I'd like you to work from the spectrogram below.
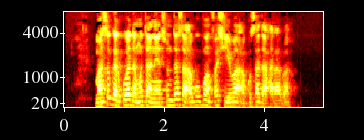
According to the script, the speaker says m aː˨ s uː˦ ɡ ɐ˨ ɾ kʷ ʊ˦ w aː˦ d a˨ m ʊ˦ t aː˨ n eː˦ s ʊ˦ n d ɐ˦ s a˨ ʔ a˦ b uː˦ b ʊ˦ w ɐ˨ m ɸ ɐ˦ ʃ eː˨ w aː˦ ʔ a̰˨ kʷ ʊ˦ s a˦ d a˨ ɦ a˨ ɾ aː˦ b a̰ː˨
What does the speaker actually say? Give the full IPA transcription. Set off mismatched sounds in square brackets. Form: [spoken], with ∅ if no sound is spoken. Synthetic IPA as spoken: m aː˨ s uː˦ ɡ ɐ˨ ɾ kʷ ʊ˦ w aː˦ d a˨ m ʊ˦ t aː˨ n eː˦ s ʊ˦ n d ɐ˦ s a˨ ʔ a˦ b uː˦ b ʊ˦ w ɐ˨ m ɸ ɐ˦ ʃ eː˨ w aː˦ ʔ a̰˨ kʷ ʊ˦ s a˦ d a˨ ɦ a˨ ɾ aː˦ b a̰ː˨

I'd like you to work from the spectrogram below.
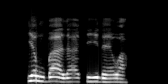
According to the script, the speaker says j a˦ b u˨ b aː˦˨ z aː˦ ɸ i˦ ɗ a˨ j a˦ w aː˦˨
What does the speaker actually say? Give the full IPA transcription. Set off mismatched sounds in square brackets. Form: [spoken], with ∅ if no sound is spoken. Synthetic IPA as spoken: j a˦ [w] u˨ b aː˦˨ z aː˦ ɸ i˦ [d] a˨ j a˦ w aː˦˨

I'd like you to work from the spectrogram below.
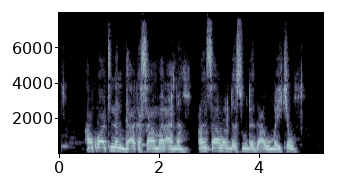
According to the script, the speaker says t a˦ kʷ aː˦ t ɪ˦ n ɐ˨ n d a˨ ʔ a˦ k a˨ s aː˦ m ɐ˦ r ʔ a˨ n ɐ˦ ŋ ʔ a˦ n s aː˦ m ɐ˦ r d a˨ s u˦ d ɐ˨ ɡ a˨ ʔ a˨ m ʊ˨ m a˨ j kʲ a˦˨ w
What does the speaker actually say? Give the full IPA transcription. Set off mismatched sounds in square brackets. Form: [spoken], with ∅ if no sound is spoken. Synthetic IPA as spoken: [ʔ] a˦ kʷ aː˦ t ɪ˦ n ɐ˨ n d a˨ ʔ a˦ k a˨ s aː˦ m ɐ˦ r ʔ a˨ n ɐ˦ ŋ ʔ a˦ n s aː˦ m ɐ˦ r d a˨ s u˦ d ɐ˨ ɡ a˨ ʔ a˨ [b] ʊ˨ m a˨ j kʲ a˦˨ w

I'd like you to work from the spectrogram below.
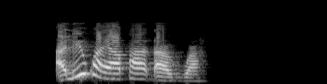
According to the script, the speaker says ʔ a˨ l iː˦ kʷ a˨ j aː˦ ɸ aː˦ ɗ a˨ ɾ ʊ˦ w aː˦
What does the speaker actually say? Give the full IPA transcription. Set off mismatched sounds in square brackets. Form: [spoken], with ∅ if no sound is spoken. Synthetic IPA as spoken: ʔ a˨ l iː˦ kʷ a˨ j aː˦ ɸ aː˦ ɗ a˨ [ɽ] ʊ˦ w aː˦

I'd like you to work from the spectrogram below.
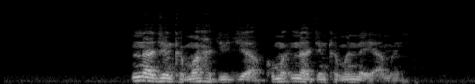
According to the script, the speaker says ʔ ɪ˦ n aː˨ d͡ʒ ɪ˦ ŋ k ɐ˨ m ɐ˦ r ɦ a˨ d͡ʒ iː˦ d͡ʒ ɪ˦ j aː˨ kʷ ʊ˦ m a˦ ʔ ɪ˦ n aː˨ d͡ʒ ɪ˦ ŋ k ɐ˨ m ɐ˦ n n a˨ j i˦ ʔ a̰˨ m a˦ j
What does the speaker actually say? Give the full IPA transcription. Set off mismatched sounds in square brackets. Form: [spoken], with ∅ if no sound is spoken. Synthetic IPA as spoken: ʔ ɪ˦ n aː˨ d͡ʒ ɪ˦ ŋ k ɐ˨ m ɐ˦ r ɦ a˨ d͡ʒ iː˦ d͡ʒ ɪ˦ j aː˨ kʷ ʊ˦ m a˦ ʔ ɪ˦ n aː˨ d͡ʒ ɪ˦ ŋ k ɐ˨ m ɐ˦ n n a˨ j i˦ ʔ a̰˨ m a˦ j

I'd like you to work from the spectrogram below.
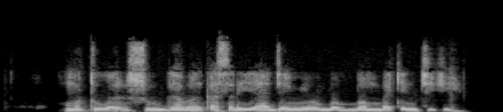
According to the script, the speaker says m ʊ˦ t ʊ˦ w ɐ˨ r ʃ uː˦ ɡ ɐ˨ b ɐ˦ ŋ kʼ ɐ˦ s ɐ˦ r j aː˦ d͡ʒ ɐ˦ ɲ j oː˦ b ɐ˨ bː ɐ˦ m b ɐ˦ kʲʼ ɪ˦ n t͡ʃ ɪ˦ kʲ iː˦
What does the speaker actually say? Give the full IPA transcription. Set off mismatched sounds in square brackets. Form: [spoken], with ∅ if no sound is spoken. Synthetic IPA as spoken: m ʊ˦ t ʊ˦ w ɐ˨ r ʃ [uː˨] ɡ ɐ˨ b ɐ˦ ŋ kʼ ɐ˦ s ɐ˦ r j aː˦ d͡ʒ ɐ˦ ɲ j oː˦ b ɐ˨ bː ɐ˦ m b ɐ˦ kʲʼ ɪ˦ n t͡ʃ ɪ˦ kʲ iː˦

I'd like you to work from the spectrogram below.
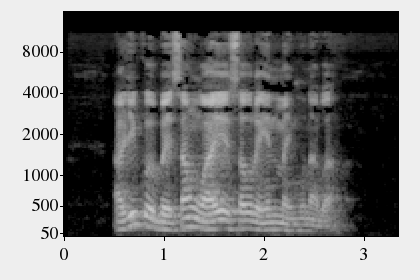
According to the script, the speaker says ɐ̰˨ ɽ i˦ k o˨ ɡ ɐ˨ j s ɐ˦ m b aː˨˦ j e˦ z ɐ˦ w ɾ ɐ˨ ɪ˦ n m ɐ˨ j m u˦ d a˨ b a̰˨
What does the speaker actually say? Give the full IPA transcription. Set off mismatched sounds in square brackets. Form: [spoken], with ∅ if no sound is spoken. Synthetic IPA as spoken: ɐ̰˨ [l] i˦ k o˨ [b] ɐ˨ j s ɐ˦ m [w] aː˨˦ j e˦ [s] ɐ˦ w ɾ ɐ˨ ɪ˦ n m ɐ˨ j m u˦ [n] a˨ b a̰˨

